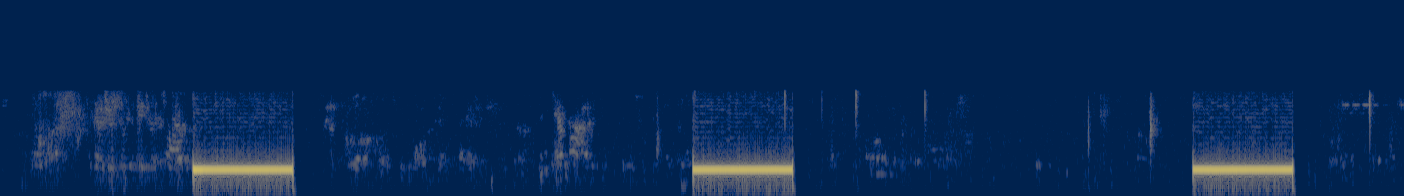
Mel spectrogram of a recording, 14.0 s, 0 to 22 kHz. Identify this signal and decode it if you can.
Ringback tone (Europe, 425 Hz), with speech.
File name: out- -2013- - - .3882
